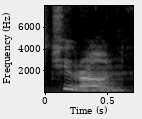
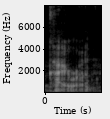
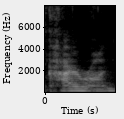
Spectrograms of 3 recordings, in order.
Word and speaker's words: Chiron: serious or not, but he was like, what's Chiron? Instead of Chiron. So Chiron is spelled Chiron. And my son and I were like, because my son's a big Percy Jackson fan. He's like, no, that's Chiron, Dad.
